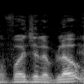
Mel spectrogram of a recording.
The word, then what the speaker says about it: Virgil Abloh: Oh, Virgil Abloh? – Yeah, absolutely.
